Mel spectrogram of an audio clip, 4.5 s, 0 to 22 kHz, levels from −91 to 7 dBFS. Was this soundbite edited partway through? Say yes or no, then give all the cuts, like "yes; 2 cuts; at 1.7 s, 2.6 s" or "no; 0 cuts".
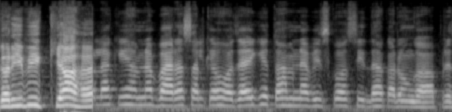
yes; 1 cut; at 1.0 s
